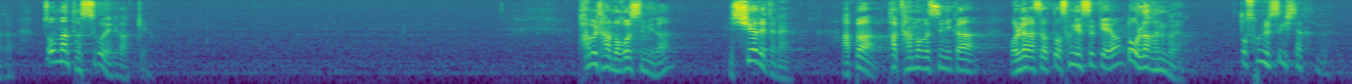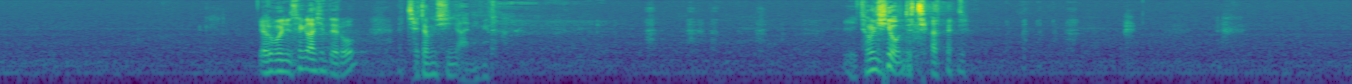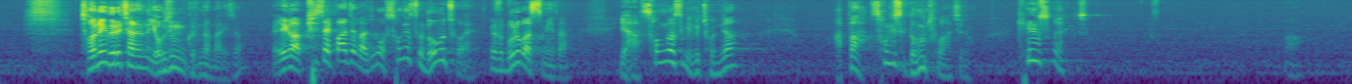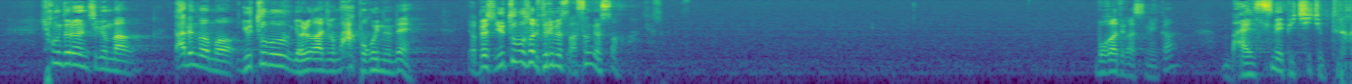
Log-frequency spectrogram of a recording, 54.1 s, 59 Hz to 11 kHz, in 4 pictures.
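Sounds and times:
low room hiss: 0.0 - 54.0
soft breathy chuckles: 20.0 - 21.5, 23.5 - 25.0.

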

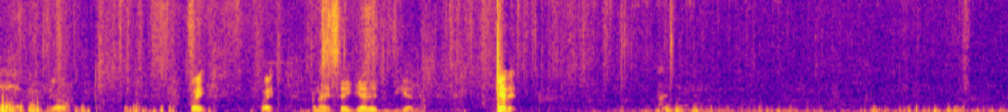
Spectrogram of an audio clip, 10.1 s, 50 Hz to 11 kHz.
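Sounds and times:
dog paws galloping on dry grass: 0.0 - 7.2.

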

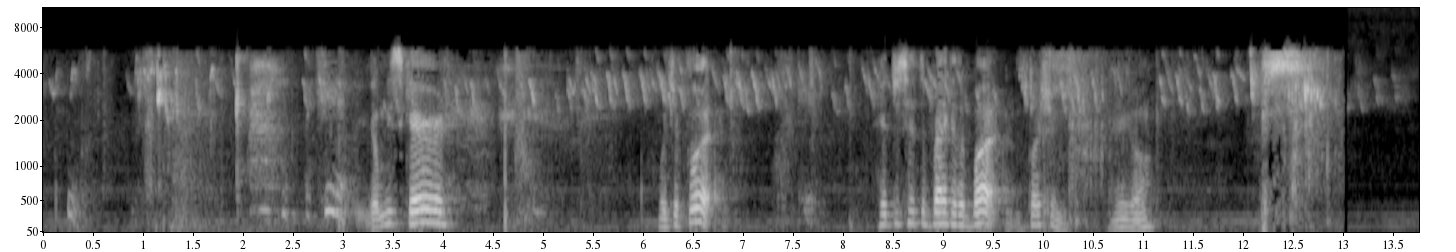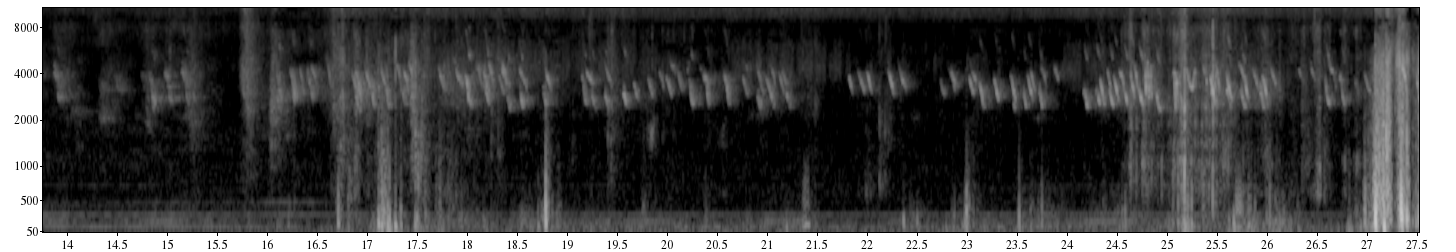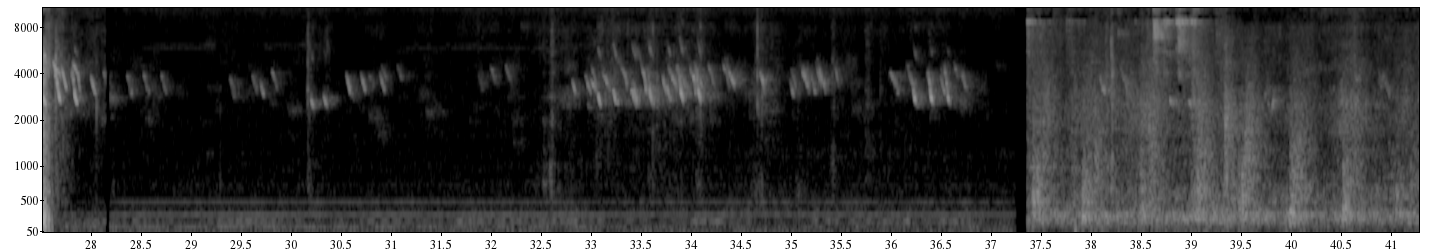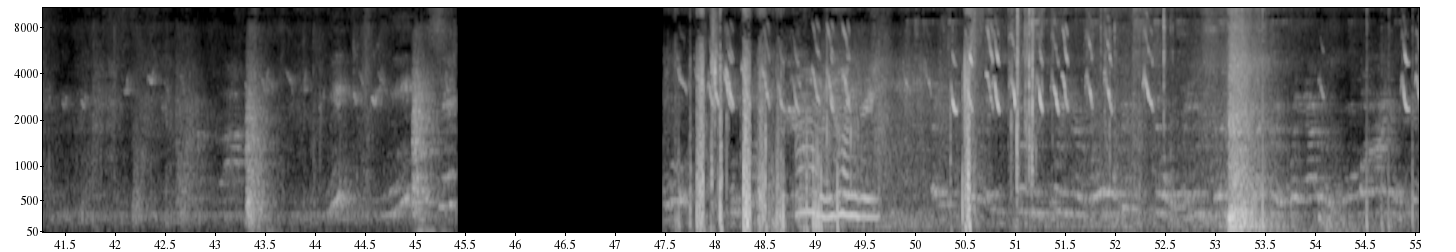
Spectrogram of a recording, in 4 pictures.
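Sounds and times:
baby chicks peeping: 0.0 - 45.4, 47.5 - 55.0
wings flapping: 24.5 - 27.9, 47.5 - 55.0.

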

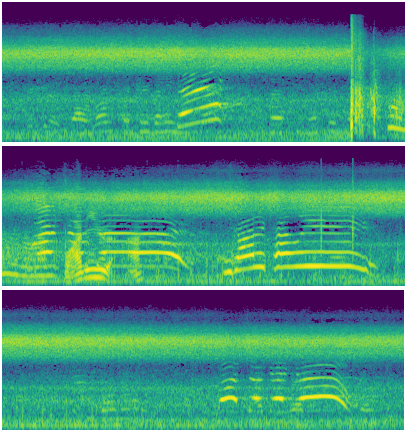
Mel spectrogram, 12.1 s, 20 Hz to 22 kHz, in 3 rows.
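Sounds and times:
voices calling: 0.0 - 12.0
starter's pistol crack: 3.5 - 4.3.

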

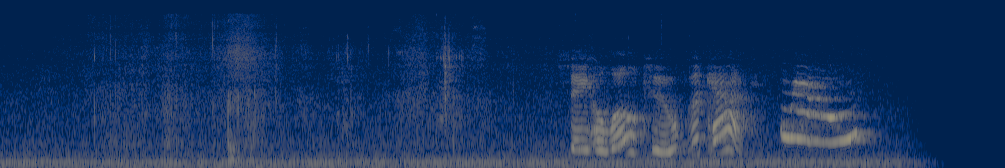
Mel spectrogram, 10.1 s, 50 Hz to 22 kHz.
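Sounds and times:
room hum: 0.0 - 9.4
faint soft rustles: 0.6 - 5.7.

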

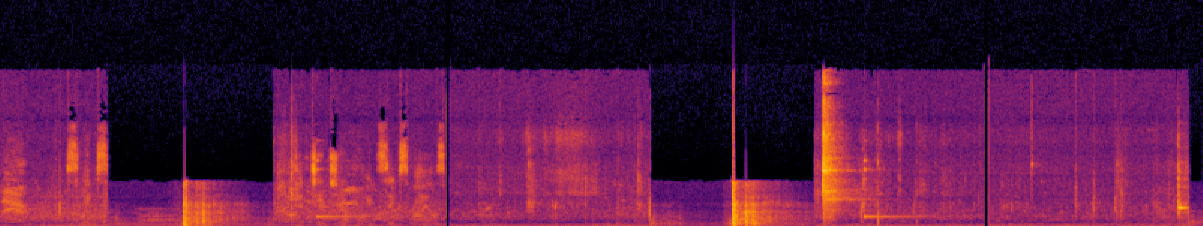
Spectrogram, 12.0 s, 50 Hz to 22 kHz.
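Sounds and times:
bat cracking a ball: 7.3 - 9.0.

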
